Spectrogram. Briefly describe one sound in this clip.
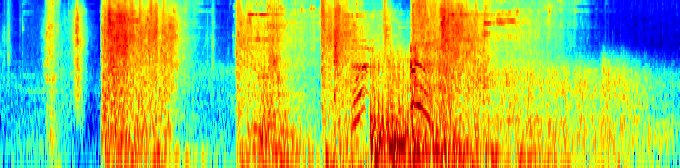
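Video game battle effects whoosh and crackle in quick bursts.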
